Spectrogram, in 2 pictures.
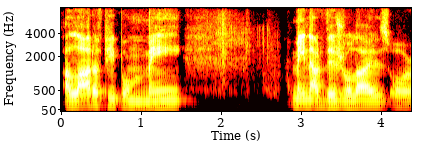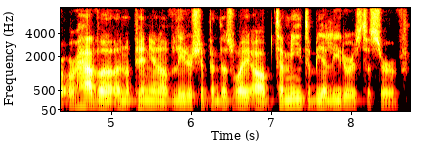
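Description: A man from the Dominican Republic, a guest on a podcast, reflecting earnestly on his views. His voice sits at a middle pitch but stays fairly flat, and he often circles back with fillers and repeated words. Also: moderate pace. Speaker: podcast guest, center director. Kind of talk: interview conversation.

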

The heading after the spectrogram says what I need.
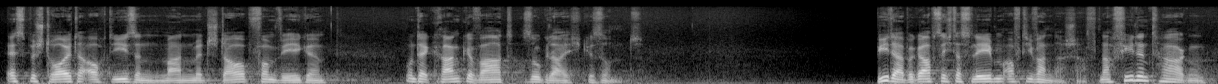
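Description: A man narrating a fairy tale aloud in a slow, measured storytelling manner. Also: fairly low pitch, expressive. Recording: long hall reverb.

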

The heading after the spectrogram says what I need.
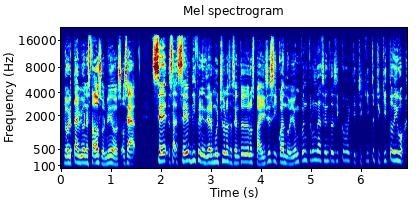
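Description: A man's voice: sits high, racing. A man from Guatemala with a Guatemalan Spanish accent, hosting a casual interview in a chatty, playful way with many restarts. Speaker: interviewer host.

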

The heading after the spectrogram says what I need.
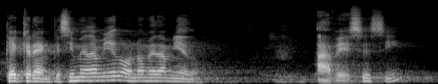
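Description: Mexican priest preaching in a reverberant church. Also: male voice, on the high side, very animated, a little slow. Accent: Mexican Spanish. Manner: conversational preaching with questions to the congregation. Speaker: parish priest. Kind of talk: sermon.

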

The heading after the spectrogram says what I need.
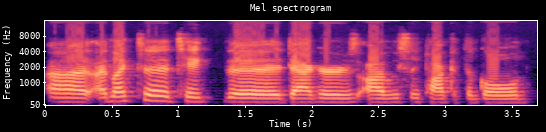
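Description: A woman's voice: on the low side, fairly even intonation, normal speed, smooth, no room sound, lo-fi sound. A woman playing a tabletop game, describing her character's actions in a dry, amused way. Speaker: player. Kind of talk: casual tabletop game play.

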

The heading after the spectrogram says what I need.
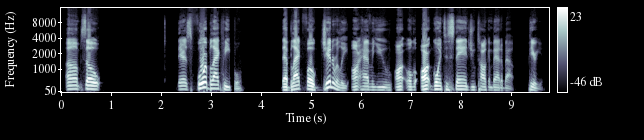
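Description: This mid-range male voice belongs to an animated storyteller on a casual sports talk show, who brings plenty of energy and performs each quoted line in character. There's no echo on the recording.

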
